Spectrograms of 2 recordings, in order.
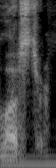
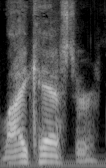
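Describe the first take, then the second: First: The name is pronounced the British way. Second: The name is pronounced the American way. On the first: "John Lester, the first, pronounced it John Lester" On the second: "being American, we we pronounced it Leicester"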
